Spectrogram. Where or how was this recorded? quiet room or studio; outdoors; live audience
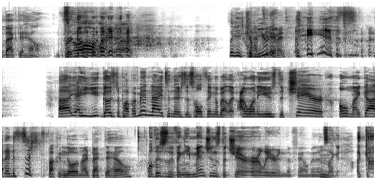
live audience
